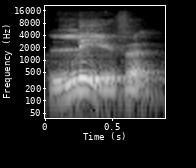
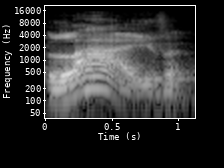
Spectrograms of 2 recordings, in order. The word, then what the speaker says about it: live: Como verbo sería live. Por ejemplo, I live in New York. I live in New York. Es decir, vivir. Pero como adjetivo estamos hablando de live, como en vivo.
